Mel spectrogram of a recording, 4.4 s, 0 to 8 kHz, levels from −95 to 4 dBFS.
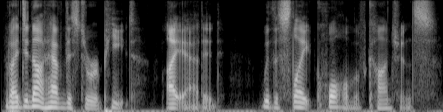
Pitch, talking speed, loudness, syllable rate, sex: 125 Hz, 215 wpm, -23 LUFS, 5.4 syllables/s, male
